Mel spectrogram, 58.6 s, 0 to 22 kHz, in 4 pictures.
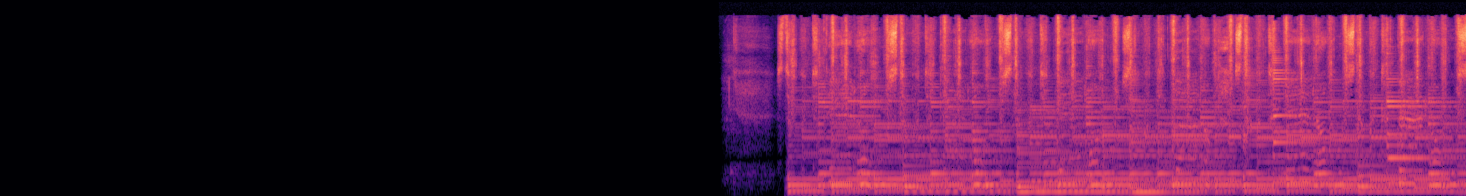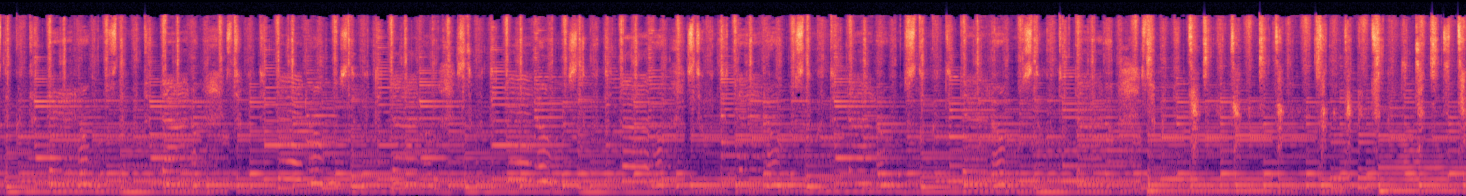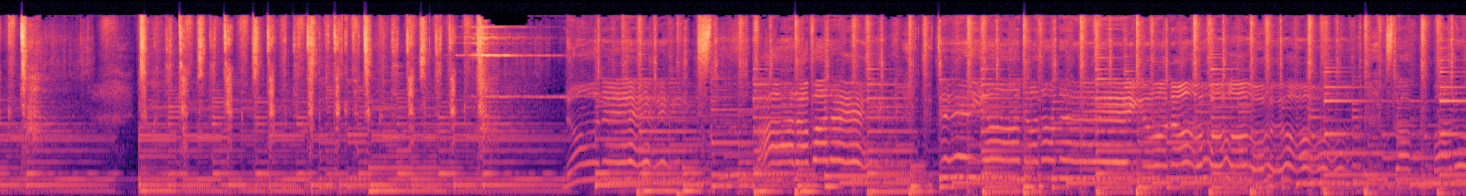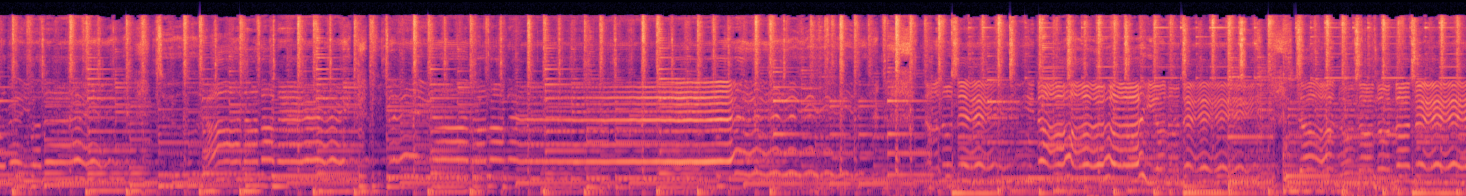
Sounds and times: Music: 7.8s - 58.6s.

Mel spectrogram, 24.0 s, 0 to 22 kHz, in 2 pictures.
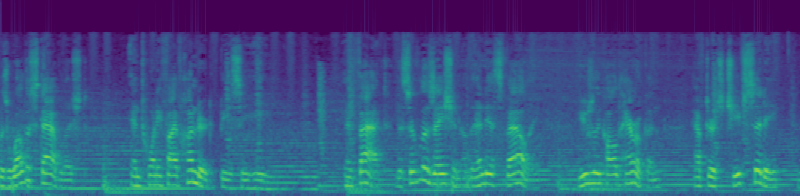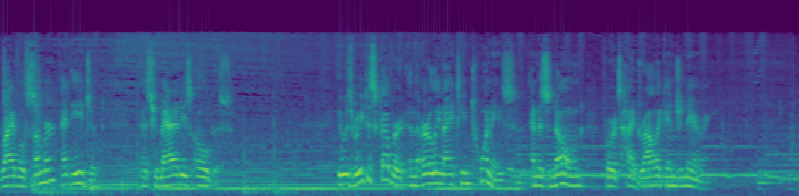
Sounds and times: Speech: 0.0s - 1.4s, 2.0s - 4.1s, 5.2s - 8.1s, 8.7s - 15.5s, 17.1s - 22.8s
Music: 0.0s - 23.9s.

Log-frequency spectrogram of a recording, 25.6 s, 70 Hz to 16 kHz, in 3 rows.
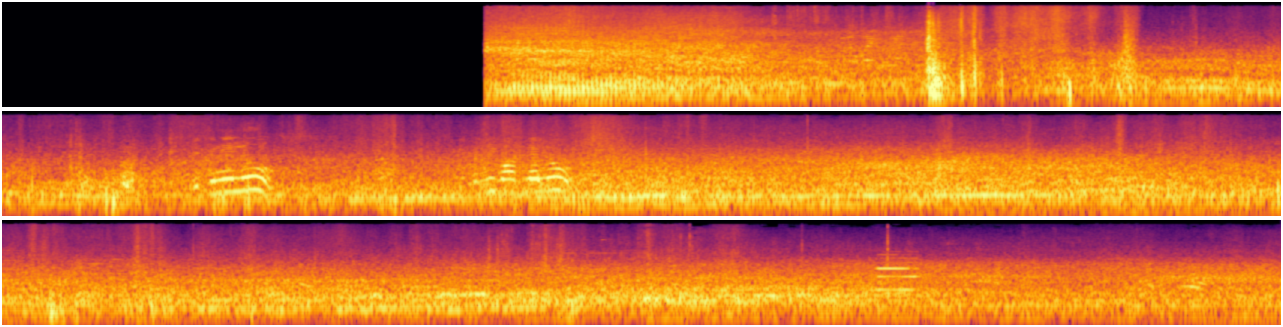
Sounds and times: Speech: 5.3s - 6.2s, 9.8s - 10.4s, 11.6s - 12.5s, 24.6s - 25.4s.

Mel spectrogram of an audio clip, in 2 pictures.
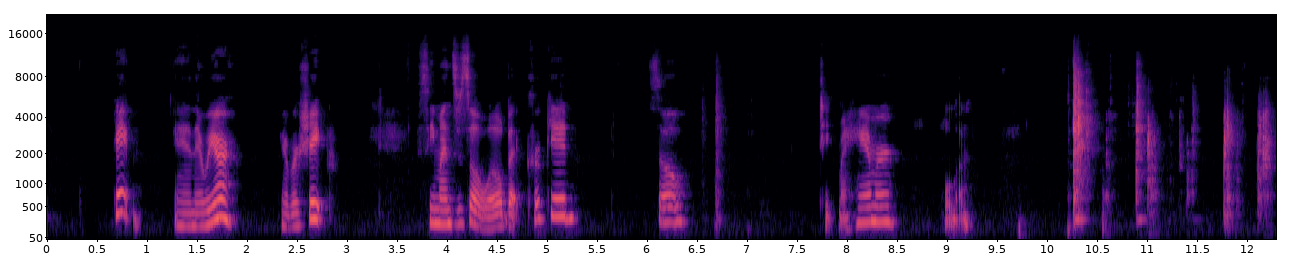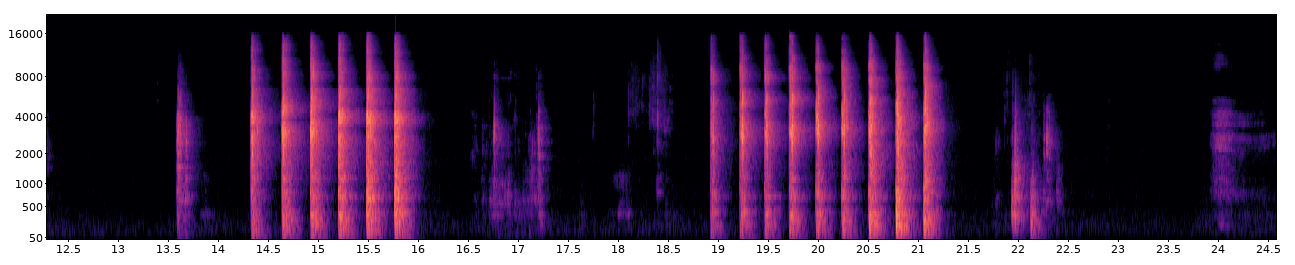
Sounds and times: Speech: 0.6s - 2.9s, 3.7s - 5.4s, 6.0s - 6.5s, 7.7s - 9.3s.

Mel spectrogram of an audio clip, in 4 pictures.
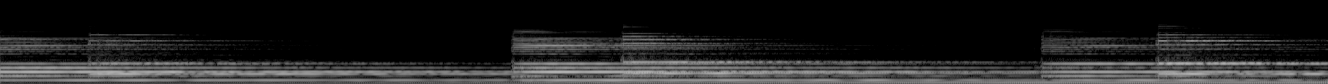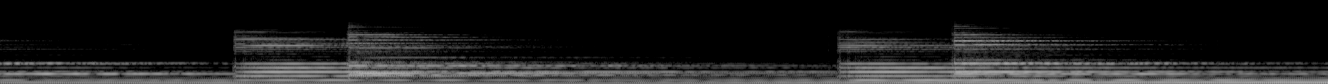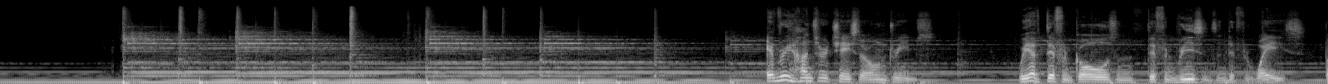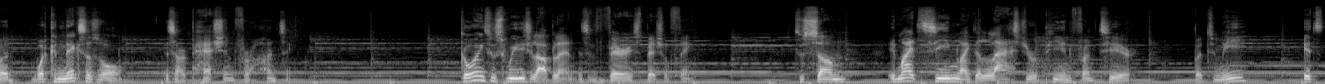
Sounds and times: Effects unit: 0.0s - 53.0s
Music: 0.0s - 53.0s.

